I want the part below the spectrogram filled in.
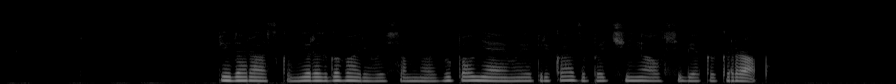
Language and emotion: Russian, neutral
